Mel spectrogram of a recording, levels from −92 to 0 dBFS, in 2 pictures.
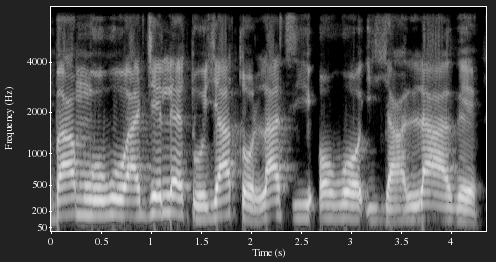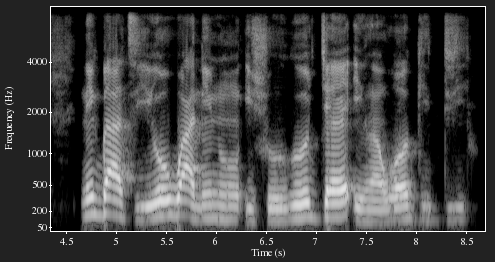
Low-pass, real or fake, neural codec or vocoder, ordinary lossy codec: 7.2 kHz; fake; vocoder, 22.05 kHz, 80 mel bands, WaveNeXt; none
